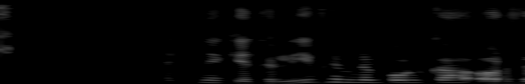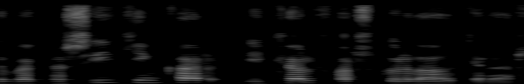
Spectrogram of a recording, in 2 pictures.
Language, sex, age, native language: Icelandic, female, 50-59, Icelandic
